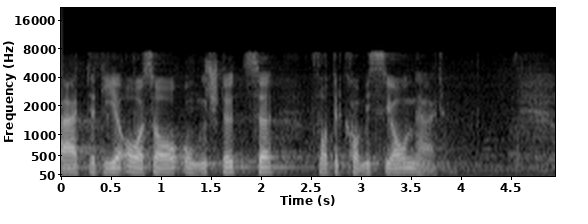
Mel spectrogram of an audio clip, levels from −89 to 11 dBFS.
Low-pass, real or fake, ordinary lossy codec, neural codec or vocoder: 7.2 kHz; real; none; none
